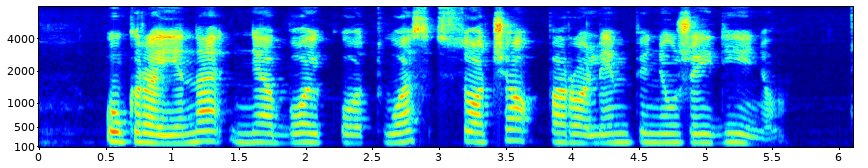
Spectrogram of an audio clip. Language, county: Lithuanian, Šiauliai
